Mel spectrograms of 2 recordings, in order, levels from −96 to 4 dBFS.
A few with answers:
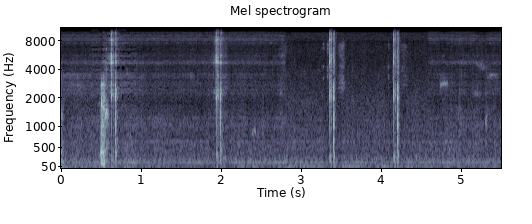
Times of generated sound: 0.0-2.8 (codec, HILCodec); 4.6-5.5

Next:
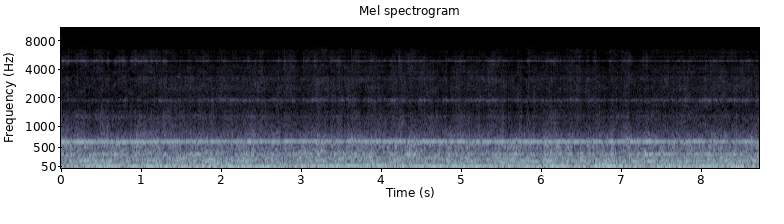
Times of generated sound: 0.0-8.7 (codec, HILCodec)

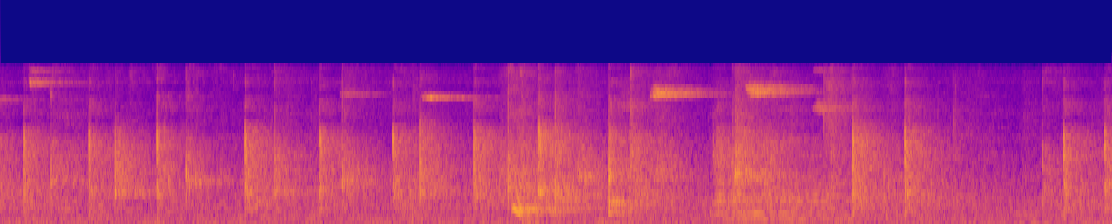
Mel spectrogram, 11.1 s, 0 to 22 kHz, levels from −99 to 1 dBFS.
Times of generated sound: 1.5-2.2 (codec, HILCodec)

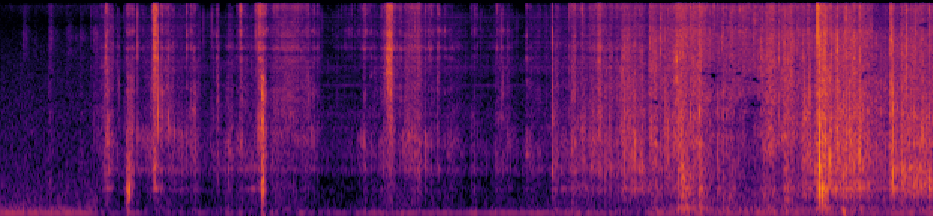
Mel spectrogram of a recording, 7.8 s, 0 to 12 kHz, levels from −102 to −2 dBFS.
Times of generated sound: 0.8-5.4 (codec, HILCodec)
